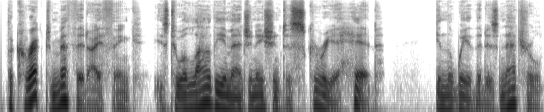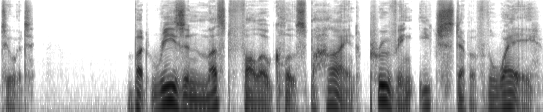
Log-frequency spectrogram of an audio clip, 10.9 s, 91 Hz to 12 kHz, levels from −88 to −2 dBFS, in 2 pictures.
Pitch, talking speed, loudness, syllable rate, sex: 90 Hz, 180 wpm, -21 LUFS, 5.4 syllables/s, male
